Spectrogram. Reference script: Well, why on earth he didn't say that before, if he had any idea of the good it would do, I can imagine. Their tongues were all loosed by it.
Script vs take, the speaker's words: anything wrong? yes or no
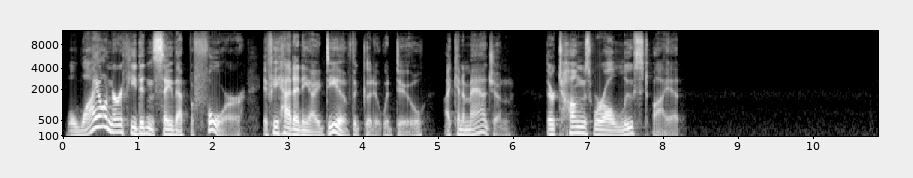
no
